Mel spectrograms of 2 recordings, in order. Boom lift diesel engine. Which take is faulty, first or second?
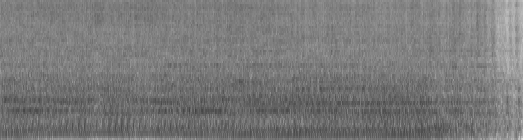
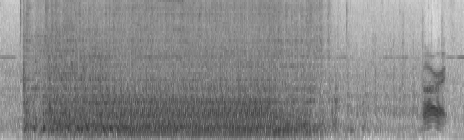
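second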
